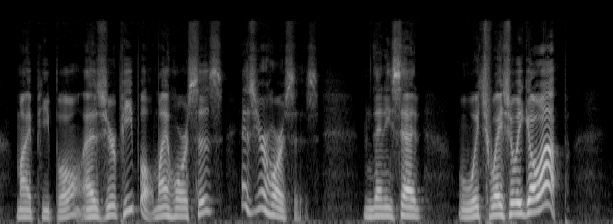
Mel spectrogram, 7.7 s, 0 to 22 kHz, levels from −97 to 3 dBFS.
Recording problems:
none

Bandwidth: 14.5 kHz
